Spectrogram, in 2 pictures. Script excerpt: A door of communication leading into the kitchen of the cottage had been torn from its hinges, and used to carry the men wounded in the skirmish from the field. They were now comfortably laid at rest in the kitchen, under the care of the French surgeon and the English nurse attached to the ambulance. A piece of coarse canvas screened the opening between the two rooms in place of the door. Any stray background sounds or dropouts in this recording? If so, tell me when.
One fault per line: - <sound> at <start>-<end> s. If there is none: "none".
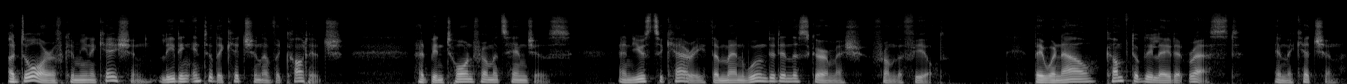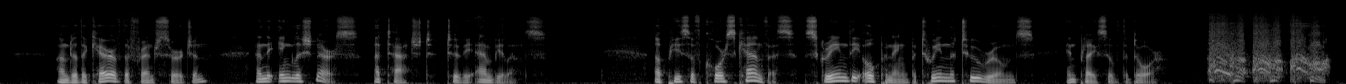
- cough at 25.5-26.8 s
